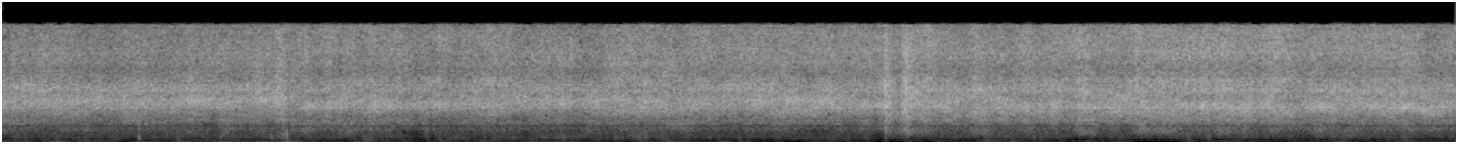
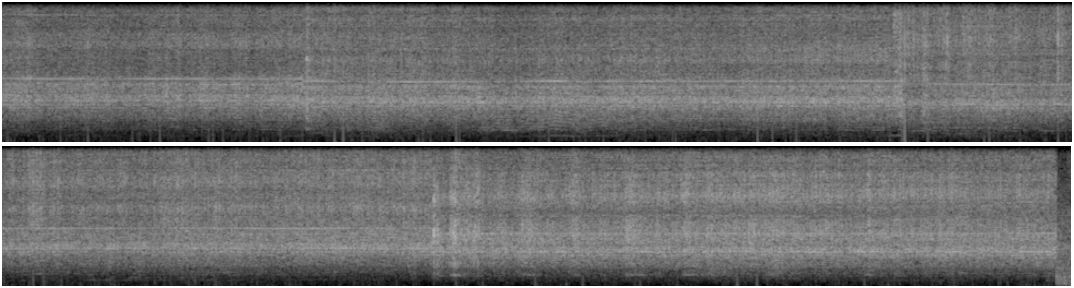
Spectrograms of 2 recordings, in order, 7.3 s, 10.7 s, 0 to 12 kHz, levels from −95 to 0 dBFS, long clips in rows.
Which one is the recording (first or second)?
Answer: second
